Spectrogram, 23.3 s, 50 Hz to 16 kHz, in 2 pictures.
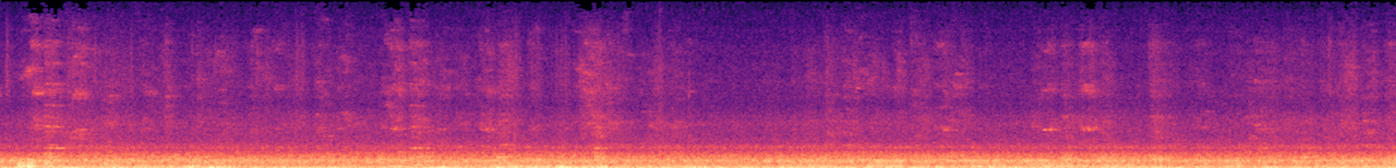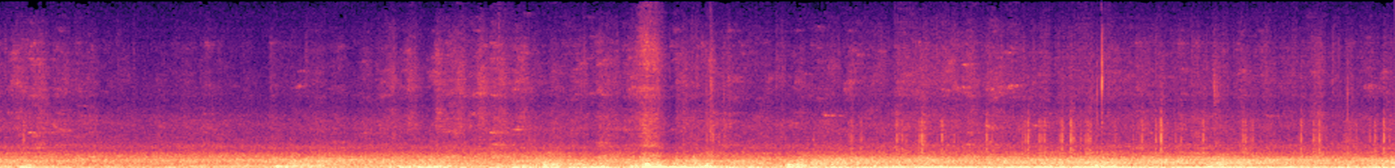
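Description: Running noise of an InterCity 125 (Class 43 HST) Mark 3 passenger coach at speed, heard from inside the carriage: a steady low rumble of wheels and bogies on the track. It grows louder in the second half, with a sharp bump about 17 seconds in.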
